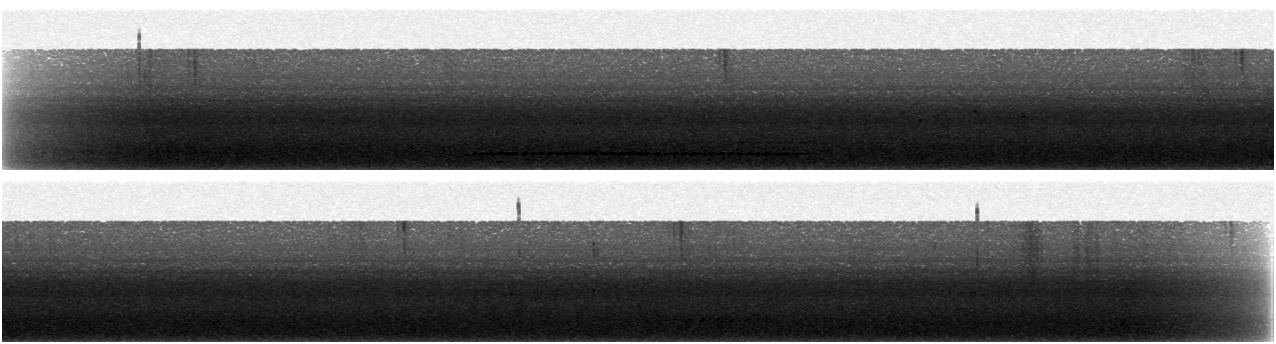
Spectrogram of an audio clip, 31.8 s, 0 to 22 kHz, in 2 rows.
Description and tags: Distant Waterfall - From Lookout
Field recording from a lookout of a waterfall flowing in the distance.
Recorded at Springbrook National Park, Queensland using the Zoom H6 Mid-side module.
stream, creak, ambience, field-recording, flow, water, forest, river, nature, waterfall, distant, ambient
